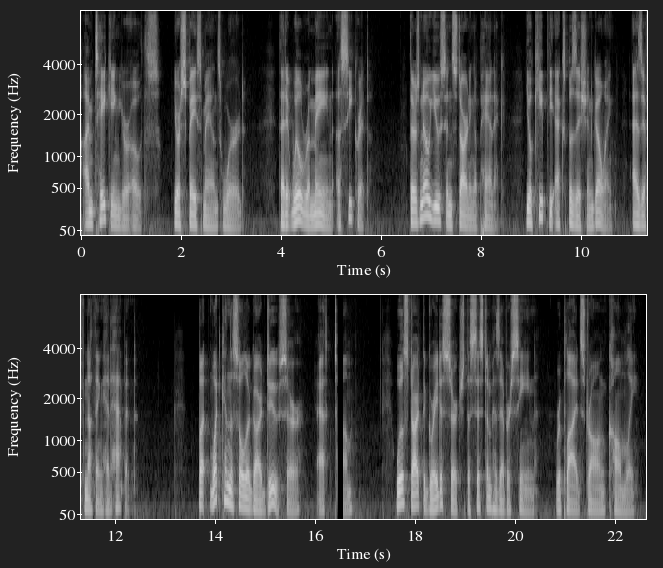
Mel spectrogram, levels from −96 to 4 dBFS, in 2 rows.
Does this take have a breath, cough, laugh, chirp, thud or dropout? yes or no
yes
